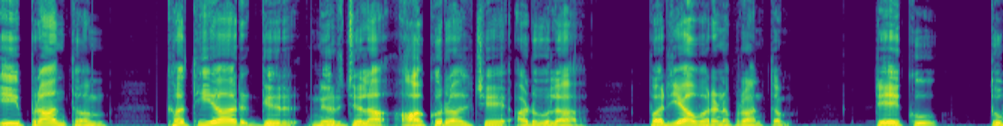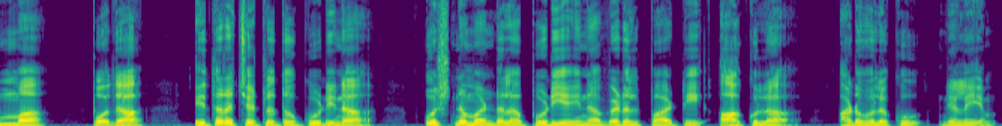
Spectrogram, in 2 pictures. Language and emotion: Telugu, neutral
